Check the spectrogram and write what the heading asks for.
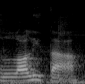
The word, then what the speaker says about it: Lalita: So she's about 13, and her name is Lalita, which, by the way, in Bengali is pronounced as Lolita.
